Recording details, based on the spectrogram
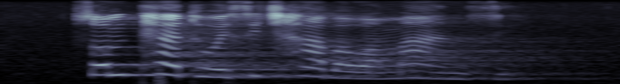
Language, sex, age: South Ndebele, female, 26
